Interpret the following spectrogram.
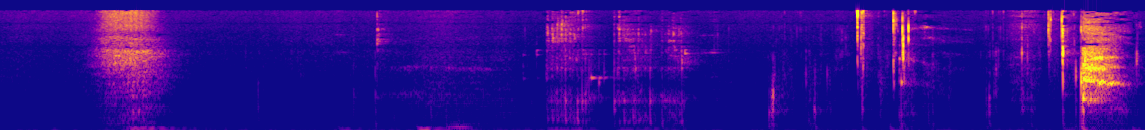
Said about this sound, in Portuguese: Um, eu vou beber água porque vocês vão ouvir agora o SMR. É SMR porque. Hum, microfone.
